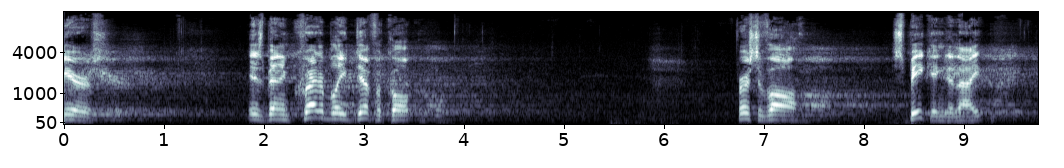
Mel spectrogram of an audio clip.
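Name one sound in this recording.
A middle-aged man speaks calmly and slowly through a microphone in a large echoing hall.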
